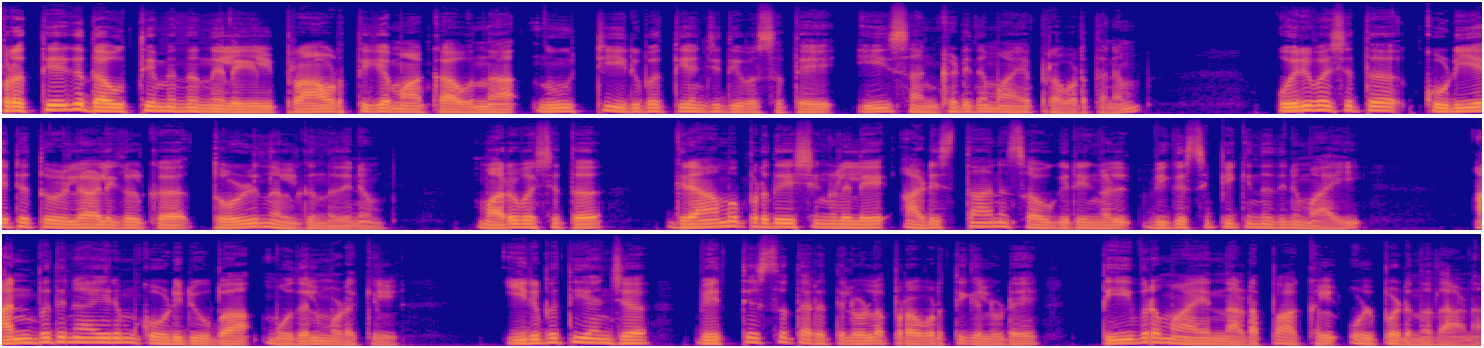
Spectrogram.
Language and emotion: Malayalam, neutral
